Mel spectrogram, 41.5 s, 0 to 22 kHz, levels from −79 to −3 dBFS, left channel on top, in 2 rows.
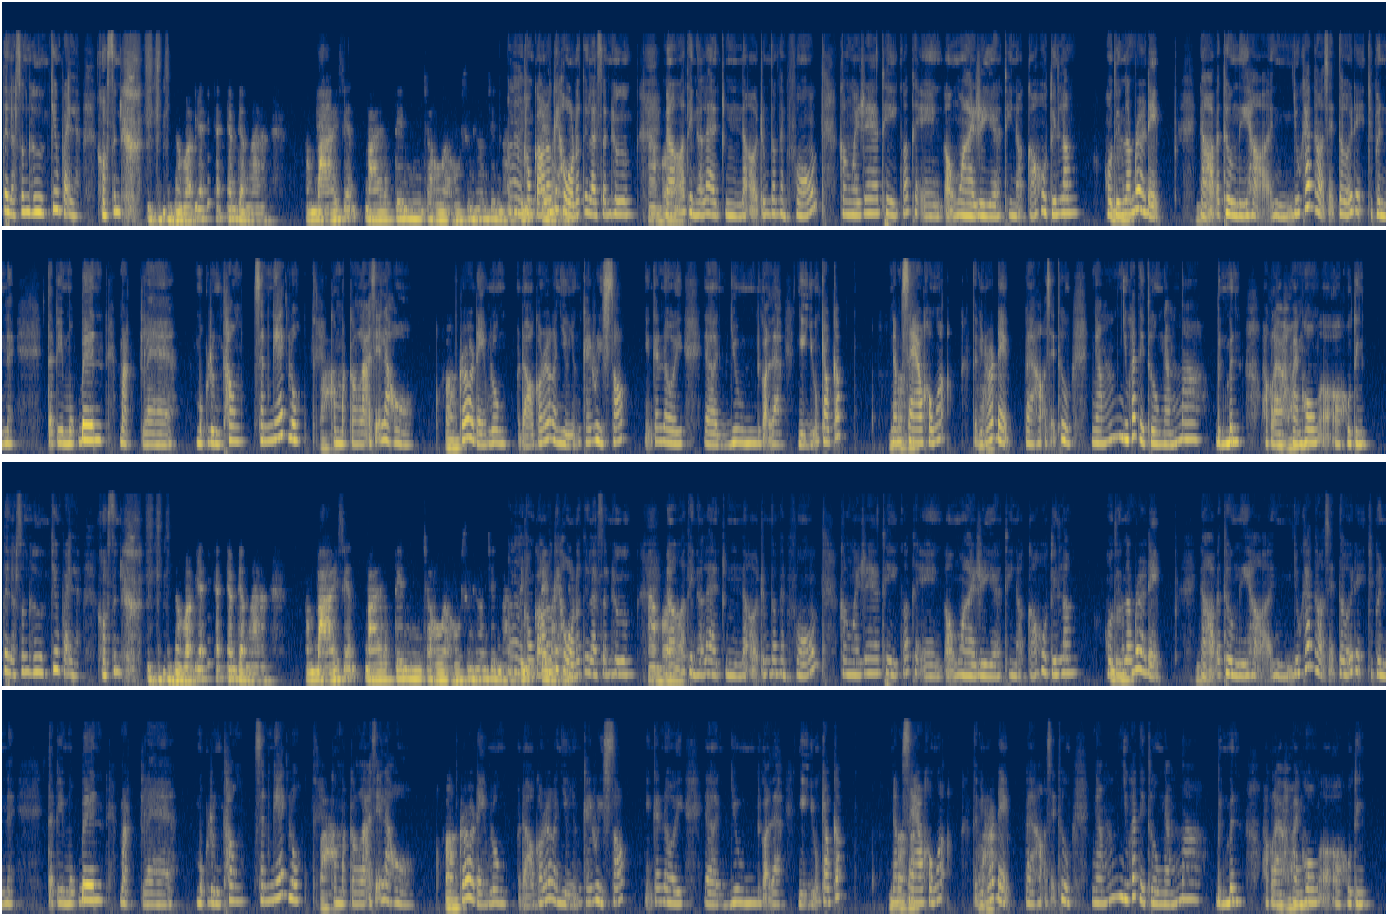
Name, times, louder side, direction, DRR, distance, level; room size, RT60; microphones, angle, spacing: voice 1, 0.0-2.1 7.6-16.1 16.5-17.3 17.7-23.4 23.7-26.9 27.6-30.1 30.4-32.4 32.7-33.3 34.1-34.9 35.3-41.2, left 4 dB, 80° left, 0.4 m, -23 dB
voice 2, 2.2-4.2 4.5-8.6 9.7-10.2 16.6-17.0 17.9-18.1 25.5-25.8 27.4-27.7 34.1-34.5 35.4-35.6 39.9-40.3, right 1 dB, 35° right, 0.7 m, -22 dB
2.3 x 2.2 x 2.4 m
head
